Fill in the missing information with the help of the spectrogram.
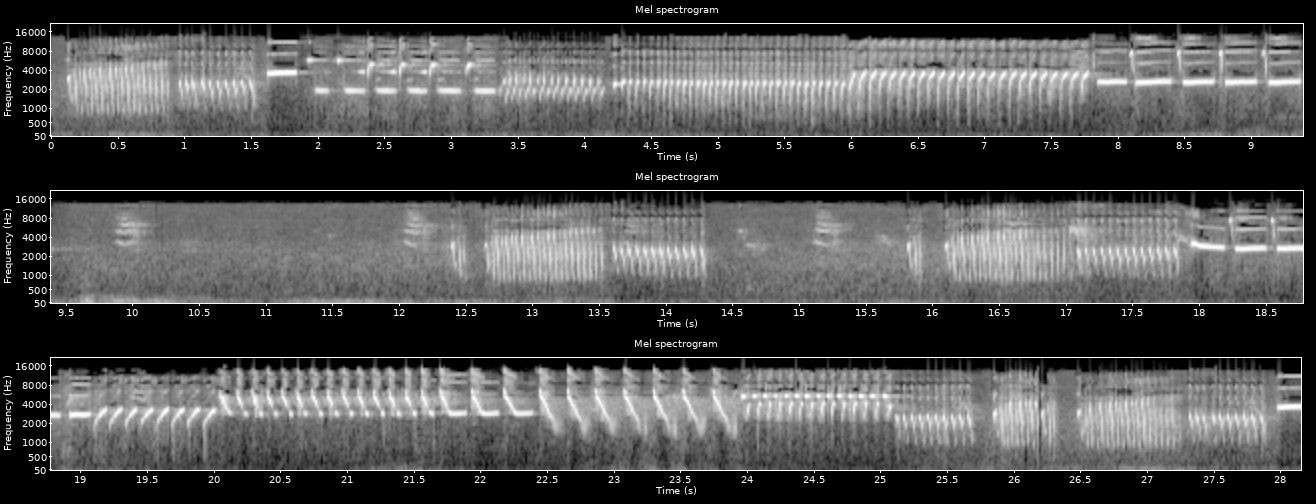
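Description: Male domestic canary singing an excited courtship song to stimulate a female to mate: long phrases of fast rolled trills and rapidly repeated notes, some sweeping in pitch, with two short pauses in the middle.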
